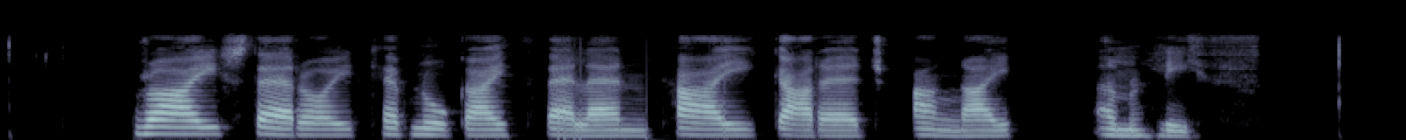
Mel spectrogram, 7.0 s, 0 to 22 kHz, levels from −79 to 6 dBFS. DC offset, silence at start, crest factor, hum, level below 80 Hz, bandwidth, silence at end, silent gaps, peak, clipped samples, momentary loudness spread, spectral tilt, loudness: under 0.1%; 0.7 s; 20 dB; none; -64 dBFS; 8.2 kHz; 1 s; 5.36-5.46 s; -4 dBFS; under 0.1%; 17 LU; -4.5 dB/octave; -23 LUFS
